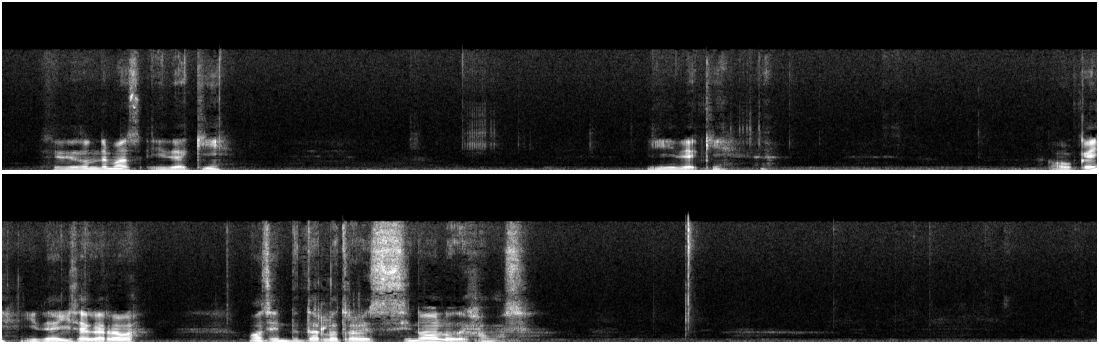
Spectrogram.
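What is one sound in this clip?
Small plastic joints click softly as they are twisted.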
